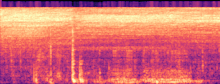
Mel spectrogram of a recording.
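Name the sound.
aerosol lubricant sprayed onto a motorcycle chain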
